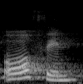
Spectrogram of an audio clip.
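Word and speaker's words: often: से ऑफ और इसमें य जो य क्या है साइलेंट वर्ड है साइलेंट है ओके ऑफेन इसको क्या पढ़ेंगे ऑ फन तो क्या हो जाएगा ये ऑ फेन ऑफेन वी आई एस आई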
